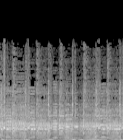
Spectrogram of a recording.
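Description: Live norteño band playing an instrumental passage: button accordion and saxophone over a drum kit, with a steady beat.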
